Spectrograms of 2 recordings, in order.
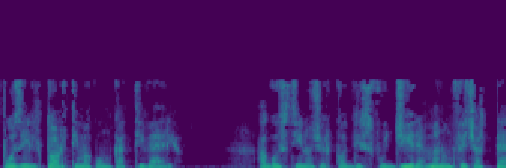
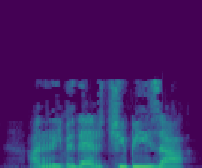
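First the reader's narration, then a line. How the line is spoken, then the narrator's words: Shout. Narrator (Italian): gridò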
